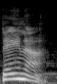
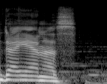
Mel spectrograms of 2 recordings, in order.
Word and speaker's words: Dana: the god and goddess it's pronounced Dana okay Dana sorry I have too many dianas Dana that I saw it and I wouldn't Diana Diana Diana okay so Dana all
